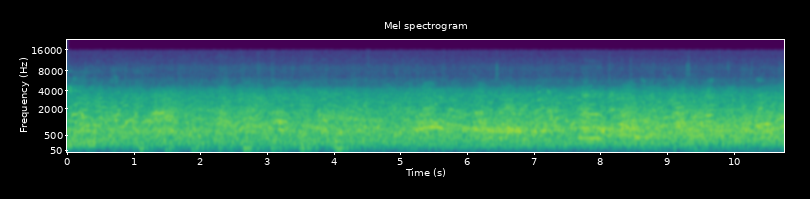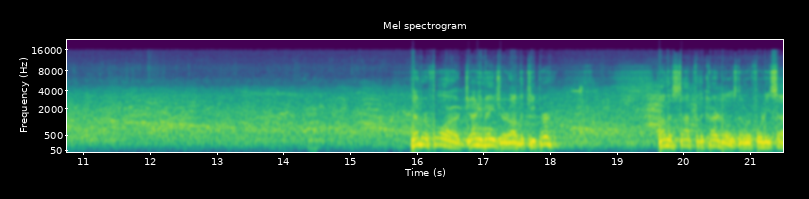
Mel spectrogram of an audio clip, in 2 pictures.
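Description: A crowd murmurs and chatters steadily in an open stadium.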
